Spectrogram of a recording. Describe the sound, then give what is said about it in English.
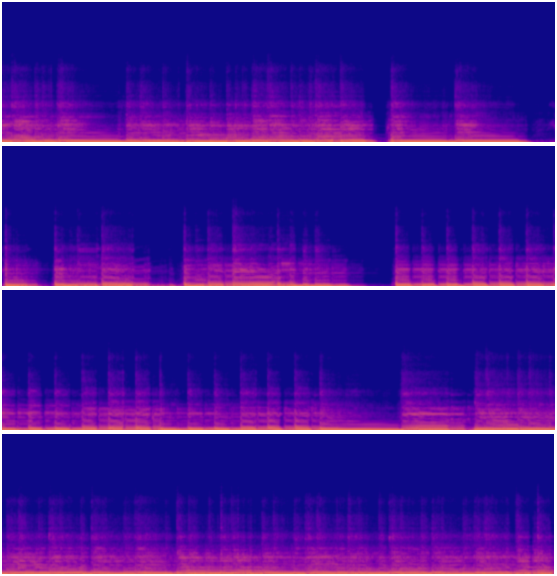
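A bass guitar played through effects pedals, its thick distorted, chorus-laden tone riffing loudly, with a few brief pauses and no voices. “So if you're going to use these effects on bass”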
